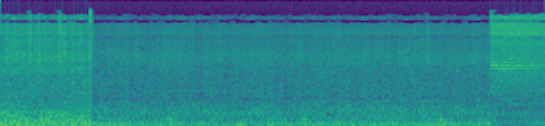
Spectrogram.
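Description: Inside a car driving in rain: a steady low road-and-engine rumble with a haze of rain noise. It drops suddenly to a quieter rumble about a second in, and fades to a faint hiss near the end.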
